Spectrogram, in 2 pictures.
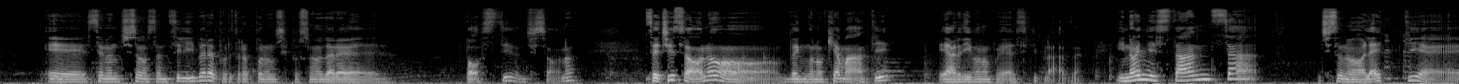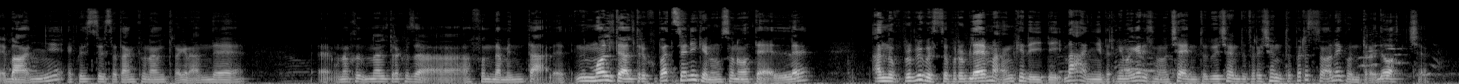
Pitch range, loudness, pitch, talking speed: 115-150 Hz, -24 LUFS, 130 Hz, 150 wpm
